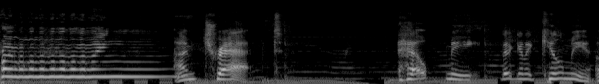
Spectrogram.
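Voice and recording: A man puts on a character voice at an extremely high pitch, speaking at a very slow pace with clear music in the background.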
